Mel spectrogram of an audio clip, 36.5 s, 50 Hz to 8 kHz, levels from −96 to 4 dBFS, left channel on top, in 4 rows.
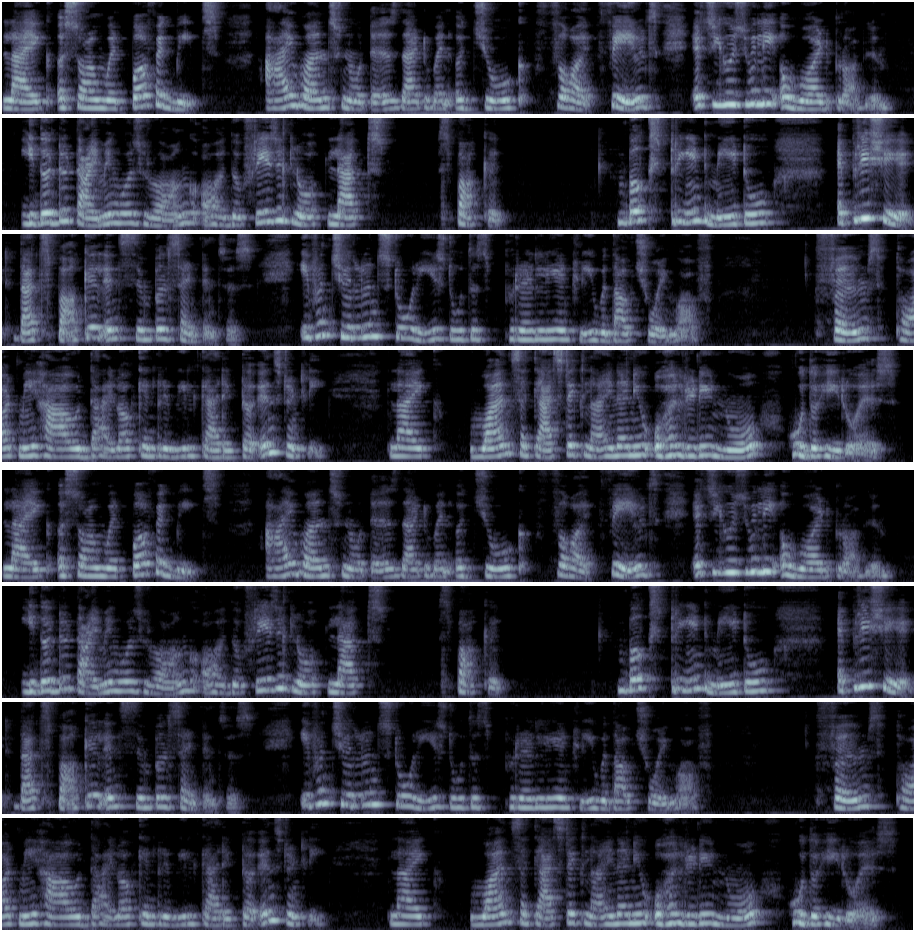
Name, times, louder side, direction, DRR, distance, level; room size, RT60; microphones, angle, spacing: voice 1, 0.0-2.2 2.6-5.2 5.5-8.9 9.3-12.9 13.5-14.1 15.3-25.2 26.4-30.6 31.2-31.6 32.0-36.3, left 3 dB, 40° left, 0.5 m, -31 dB
2.4 x 2.4 x 2.2 m
head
